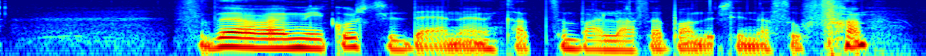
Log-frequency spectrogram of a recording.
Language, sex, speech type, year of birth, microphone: Norwegian, female, spontaneous, 1988, Sennheiser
